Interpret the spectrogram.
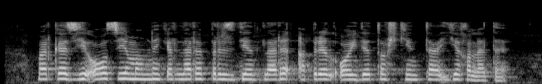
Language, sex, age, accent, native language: Uzbek, female, 19-29, Farg'ona, Uzbek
